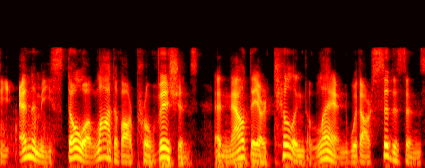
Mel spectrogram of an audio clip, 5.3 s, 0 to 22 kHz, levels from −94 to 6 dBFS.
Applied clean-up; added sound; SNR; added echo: neural mask model RNNoise.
